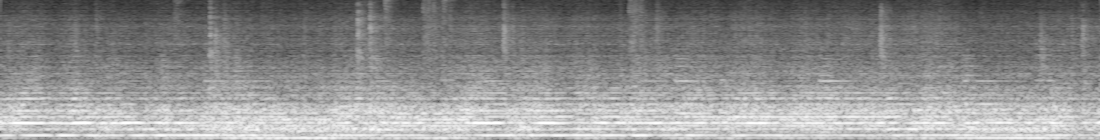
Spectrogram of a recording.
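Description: Cello bowed in low, sustained droning notes that layer into a dense drone, its lowest note easing off near the middle and returning.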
